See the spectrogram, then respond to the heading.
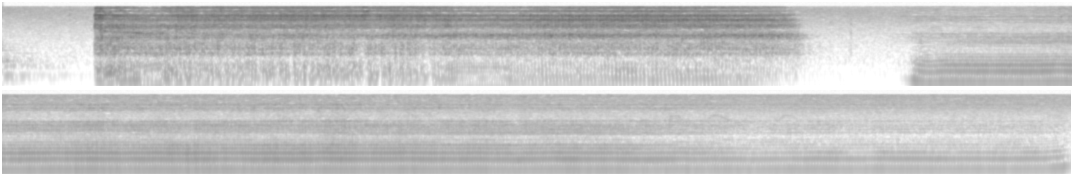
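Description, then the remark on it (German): A person doing a voice and throat exercise takes a loud, rasping snore-like breath in for a few seconds, pauses briefly, then exhales with a long, steady, buzzing hum like a bee, sustained. “Sieht so aus, dass du beim Einatmen einen Schnarschklang machst und beim Ausatmen den Klang einer Biene.”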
